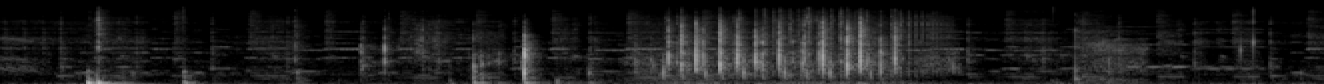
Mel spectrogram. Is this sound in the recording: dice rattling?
yes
